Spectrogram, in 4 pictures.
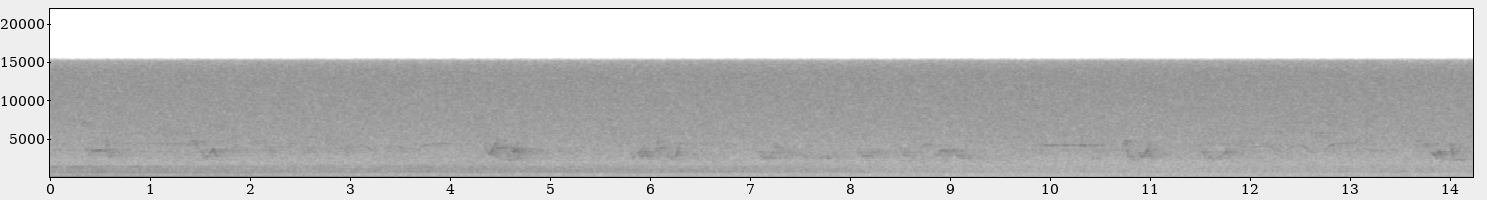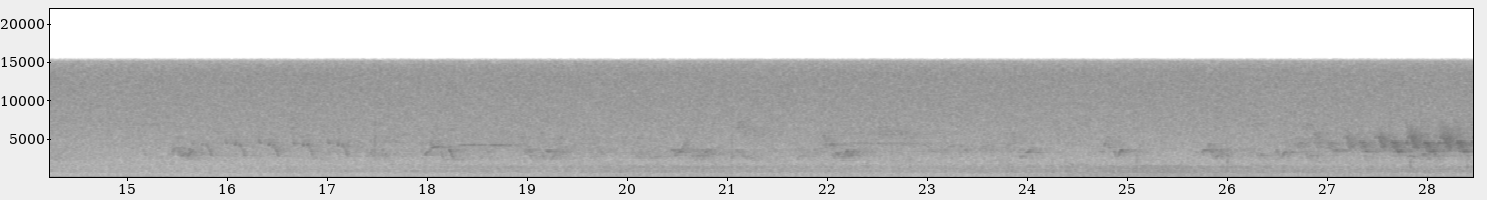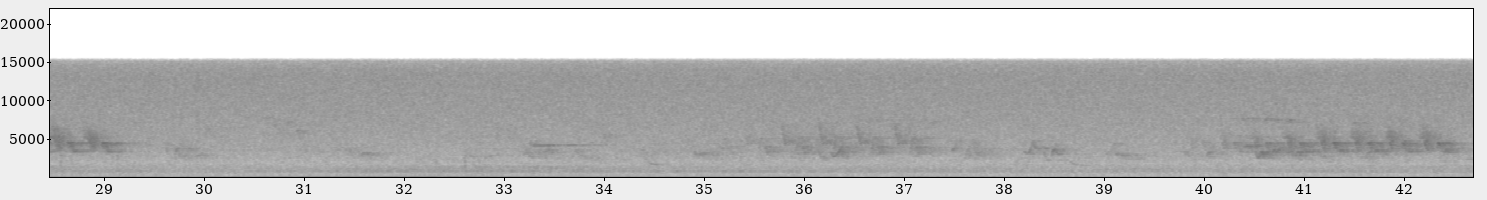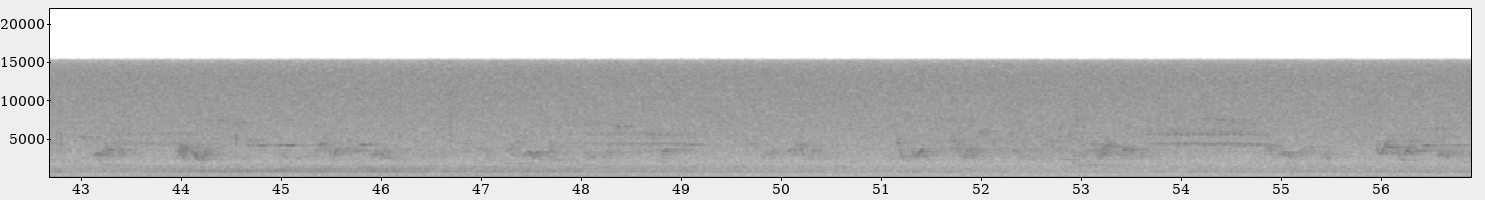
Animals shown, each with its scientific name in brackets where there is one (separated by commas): Dark-eyed Junco (Junco hyemalis), Black-throated Green Warbler (Setophaga virens), Scarlet Tanager (Piranga olivacea), Black-throated Blue Warbler (Setophaga caerulescens), Red-eyed Vireo (Vireo olivaceus), Ovenbird (Seiurus aurocapilla)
